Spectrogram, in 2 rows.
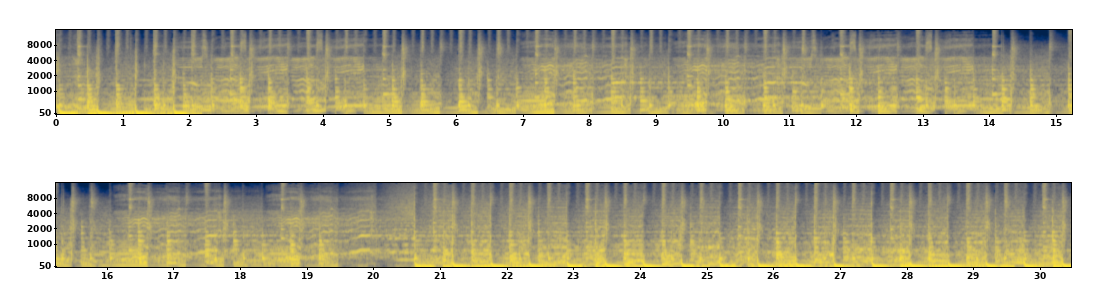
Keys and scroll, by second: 6.3 s, 9.2 g.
